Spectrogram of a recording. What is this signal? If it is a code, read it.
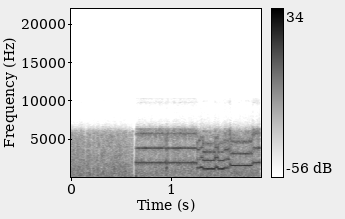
SSTV (slow-scan television), PD 290.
